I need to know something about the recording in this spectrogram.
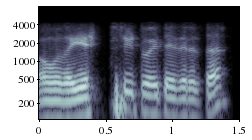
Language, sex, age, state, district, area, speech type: Kannada, male, 30-45, Karnataka, Chamarajanagar, rural, conversation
